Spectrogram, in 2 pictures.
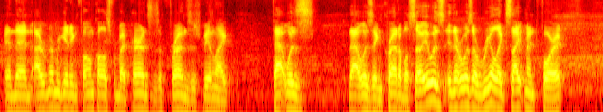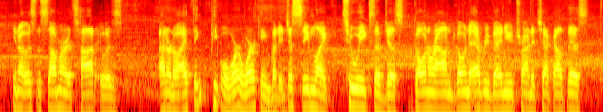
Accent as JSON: {"language": "English", "region": "Michigan", "country": "United States", "tie": "born or raised there", "moved": "yes", "lives_now": "Beijing, China", "said": "I grew up in Michigan, so it's a Detroit-style pizza place in Beijing."}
